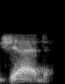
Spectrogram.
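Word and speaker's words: Djed: it comes from the root word jed and jed is spelled d-j-e-d and the jed represents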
